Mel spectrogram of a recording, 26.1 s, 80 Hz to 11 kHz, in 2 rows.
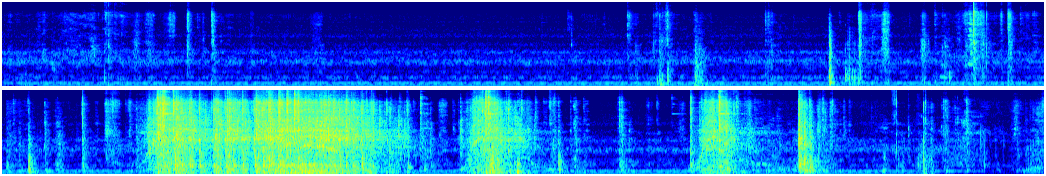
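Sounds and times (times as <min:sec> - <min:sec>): snow blower engine sputtering: 0:14.7 - 0:20.0, 0:21.6 - 0:23.6
steady low hum: 0:19.5 - 0:26.0.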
